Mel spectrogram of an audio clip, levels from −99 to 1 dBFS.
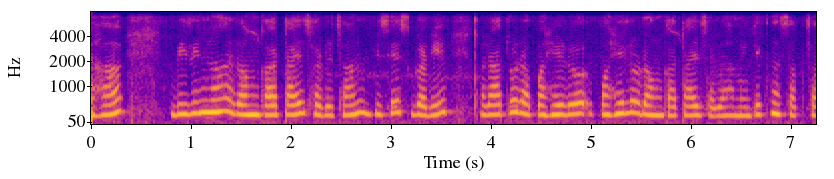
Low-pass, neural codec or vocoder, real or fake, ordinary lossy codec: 7.2 kHz; codec, 16 kHz, 16 kbps, FreqCodec, smaller model; fake; Opus, 16 kbps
